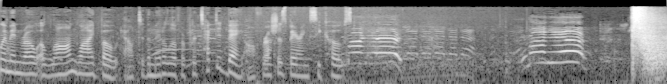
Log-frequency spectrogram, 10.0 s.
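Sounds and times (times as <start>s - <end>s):
speech: 0.0s - 6.7s, 7.9s - 8.9s
voices calling out in gliding tones: 0.0s - 9.4s
flare fired into the air: 9.5s - 9.9s.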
